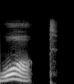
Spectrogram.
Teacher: in walked the ed sounds like t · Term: ed endings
